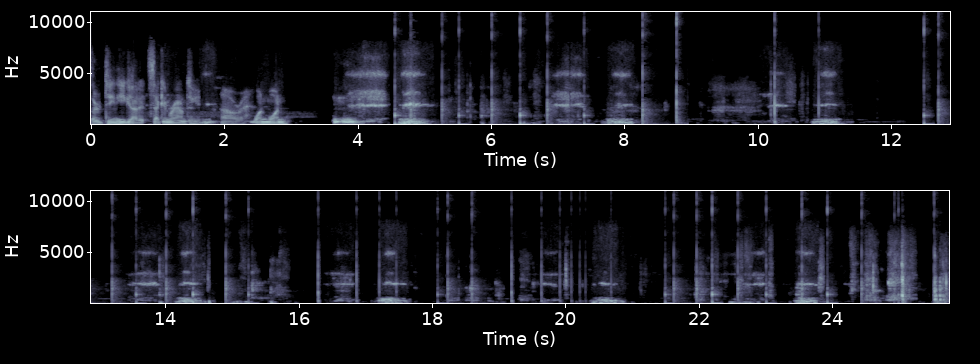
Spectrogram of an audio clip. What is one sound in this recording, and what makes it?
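A ping-pong ball clicks sharply back and forth off paddles and a table.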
